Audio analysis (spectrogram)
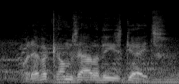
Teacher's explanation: in this sentence whatever comes and gates are stressed they're the content words of the sentence we don't need to stress the other ones these two words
